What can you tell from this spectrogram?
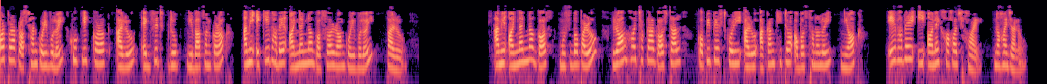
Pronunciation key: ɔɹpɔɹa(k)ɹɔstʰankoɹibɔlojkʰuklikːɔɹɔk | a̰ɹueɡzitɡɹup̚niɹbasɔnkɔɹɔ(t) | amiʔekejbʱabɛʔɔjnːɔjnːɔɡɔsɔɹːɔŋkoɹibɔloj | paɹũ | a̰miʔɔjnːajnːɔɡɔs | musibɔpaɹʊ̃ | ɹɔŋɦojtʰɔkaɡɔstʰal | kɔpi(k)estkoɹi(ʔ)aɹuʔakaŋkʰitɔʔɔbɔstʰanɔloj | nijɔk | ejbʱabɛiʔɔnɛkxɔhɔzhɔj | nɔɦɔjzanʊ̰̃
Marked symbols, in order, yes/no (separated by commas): no, no, no, yes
